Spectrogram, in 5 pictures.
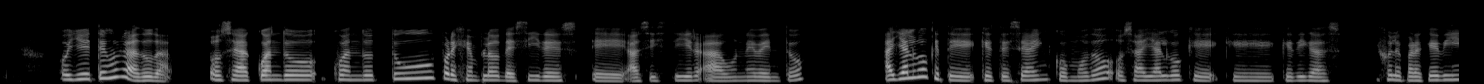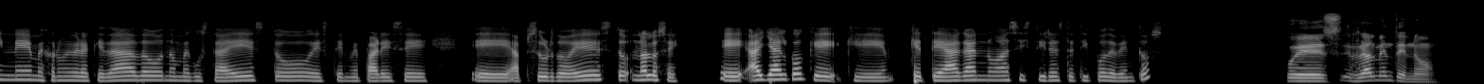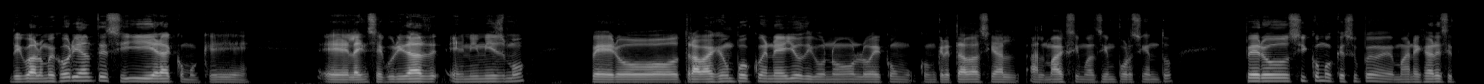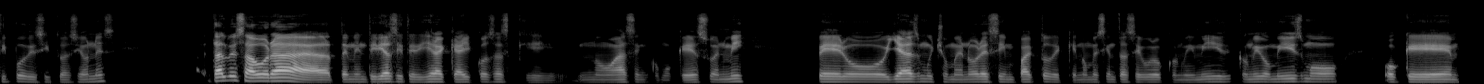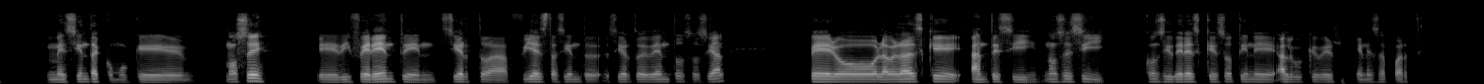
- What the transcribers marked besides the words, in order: other background noise
- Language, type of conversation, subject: Spanish, advice, ¿Cómo puedo dejar de tener miedo a perderme eventos sociales?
